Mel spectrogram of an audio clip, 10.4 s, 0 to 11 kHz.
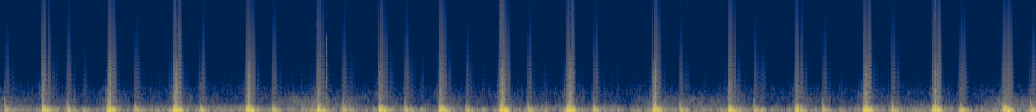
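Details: Male, self-auscultation with stethoscope after a workout set: strong, regular lub-dub heartbeat about 88 per minute; normal heart sounds after exercise.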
